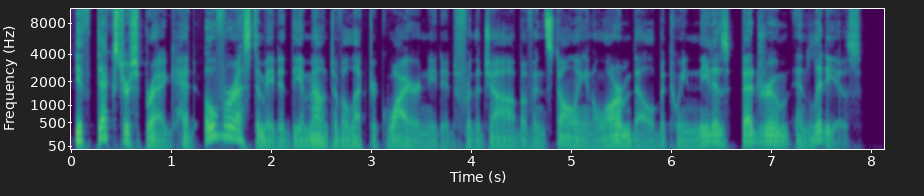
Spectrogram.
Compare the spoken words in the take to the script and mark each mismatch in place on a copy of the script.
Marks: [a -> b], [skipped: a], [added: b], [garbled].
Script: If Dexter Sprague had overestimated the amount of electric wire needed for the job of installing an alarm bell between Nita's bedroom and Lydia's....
If Dexter Sprague had overestimated the amount of electric wire needed for the job of installing an alarm bell between Nita's bedroom and Lydia's....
